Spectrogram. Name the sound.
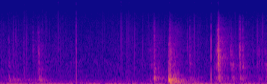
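door shutting and locking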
